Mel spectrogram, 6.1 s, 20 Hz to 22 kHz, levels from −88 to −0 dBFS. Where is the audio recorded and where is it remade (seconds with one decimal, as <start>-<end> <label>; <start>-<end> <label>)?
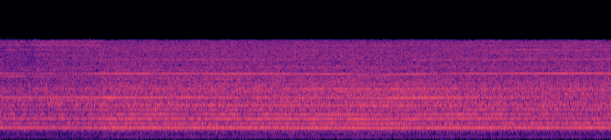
0.0-0.5 recorded; 0.5-1.1 remade; 1.1-6.1 recorded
